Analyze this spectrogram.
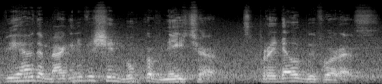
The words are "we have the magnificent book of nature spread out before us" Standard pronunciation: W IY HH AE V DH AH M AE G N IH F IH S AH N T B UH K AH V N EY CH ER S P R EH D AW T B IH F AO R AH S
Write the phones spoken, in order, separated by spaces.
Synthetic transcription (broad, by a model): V IY HH AE V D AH M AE G N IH F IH SH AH N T B UH K AH V N EY CH ER S P R EH D AW T B IH F AO R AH S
